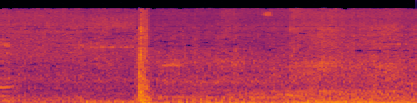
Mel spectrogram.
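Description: Car engine running with a steady low rumble of street traffic, and a single sharp knock about a second and a half in.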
